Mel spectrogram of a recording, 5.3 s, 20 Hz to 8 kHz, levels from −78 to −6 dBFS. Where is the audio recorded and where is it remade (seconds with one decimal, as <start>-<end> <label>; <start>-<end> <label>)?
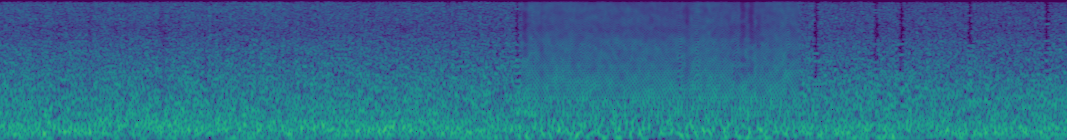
0.0-2.6 recorded; 2.6-4.0 remade; 4.0-5.3 recorded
